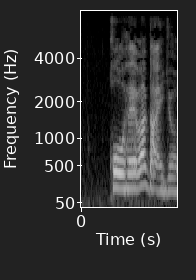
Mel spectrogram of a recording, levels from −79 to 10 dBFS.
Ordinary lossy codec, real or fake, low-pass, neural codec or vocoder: none; real; 7.2 kHz; none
